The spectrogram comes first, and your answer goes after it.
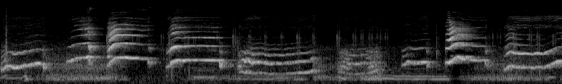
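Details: Eighteen-day-old Vizsla pups interacting with mum and littermates, giving high, bending whines and squeals, several overlapping at once, in quick bursts about every half second.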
